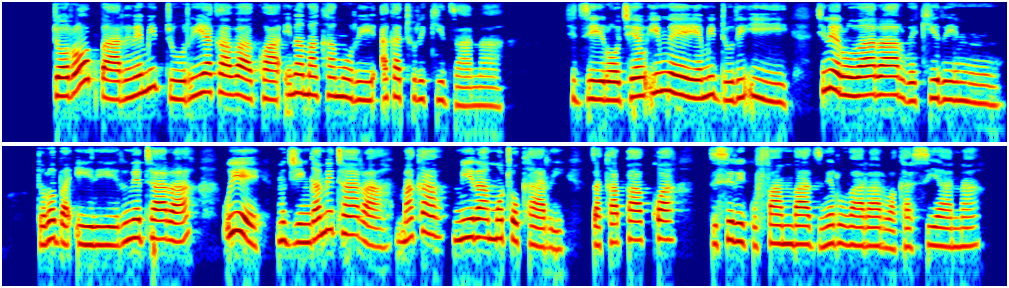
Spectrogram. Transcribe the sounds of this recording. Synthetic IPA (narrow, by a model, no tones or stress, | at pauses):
d̥ʱo̞ro̞bʱarine̞midʱurijakaʋakwaʔinemakʰamuriakatʰurikid͡zaːna | t͡ʃid͡ziːɾo̞t͡ʃeimwe̞je̞midʱuriʔiji | t͡ʃine̞ɾuʋararwe̞kʰiriːmu | d̥ʱo̞ɾo̞bʱaʔiririne̞tʰara | uje̞ | mud͡ʒiŋɡame̞tʰaramakamiɾamo̞tʰo̞kʰari | d͡zakapakwa | d͡zisiɾikufambad͡zine̞ruʋaɾarwakasijaːna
